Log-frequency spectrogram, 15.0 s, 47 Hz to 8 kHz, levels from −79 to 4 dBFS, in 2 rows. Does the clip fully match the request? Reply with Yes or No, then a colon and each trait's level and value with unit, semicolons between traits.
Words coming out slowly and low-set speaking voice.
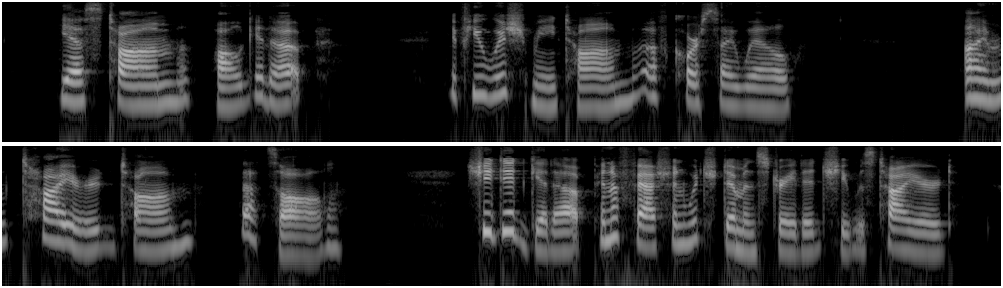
No: slow, 125 wpm; high, 195 Hz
